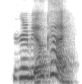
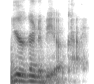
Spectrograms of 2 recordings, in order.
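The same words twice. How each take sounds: First: Higher, soothing "okay"; gentle reassurance. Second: Said in the usual way. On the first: Shown as a demonstration. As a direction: comfort a nervous kid. Reassuring the scared child.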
